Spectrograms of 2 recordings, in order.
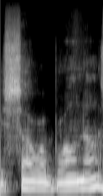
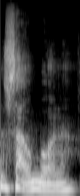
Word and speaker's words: Sawubona: I, later, I learned the Zulu greeting, and I'm not going to pronounce it correctly, Sawubona. Sawubona. Sawubona, mm-hmm. meaning we see you. As noted in chapter one, in South Africa, when you meet somebody, he or she says Sawubona, you reply, Yebo Sawubona, we see you too.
